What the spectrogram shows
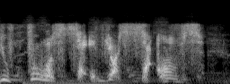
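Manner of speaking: very high, raspy whisper, not his own voice. A game master voices a struck figure reeling back, in a raspy whisper. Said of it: "he whispers out in like a raspy voice that is not his own".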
